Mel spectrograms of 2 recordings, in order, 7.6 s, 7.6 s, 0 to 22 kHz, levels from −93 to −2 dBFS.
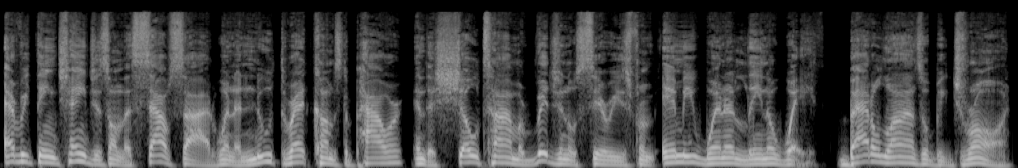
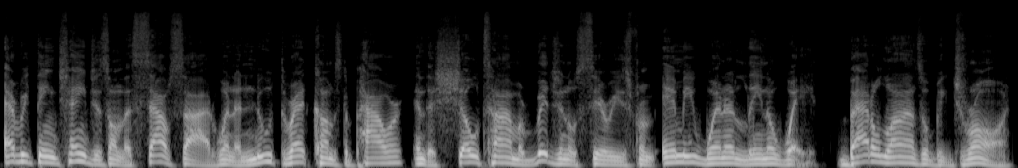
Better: first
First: none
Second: muffled; very; fading above 2.5 kHz

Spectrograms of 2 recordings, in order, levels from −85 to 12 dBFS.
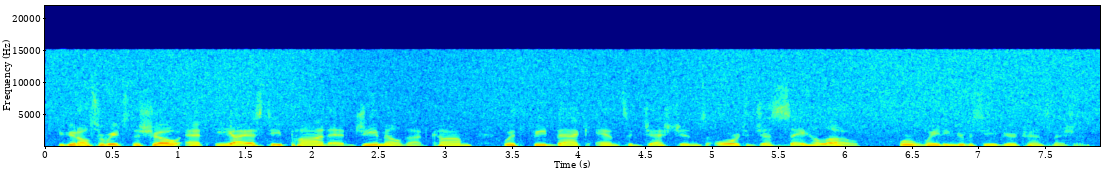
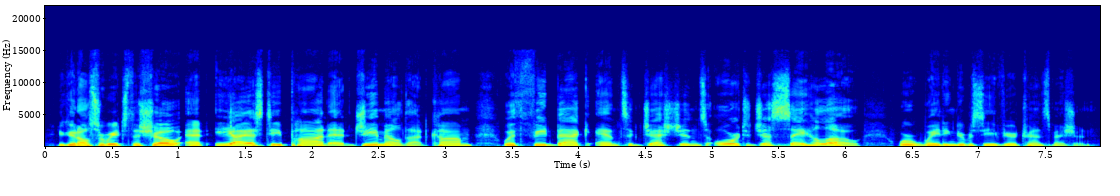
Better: second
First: hiss; noticeable; throughout; 10 dB below the speech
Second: none

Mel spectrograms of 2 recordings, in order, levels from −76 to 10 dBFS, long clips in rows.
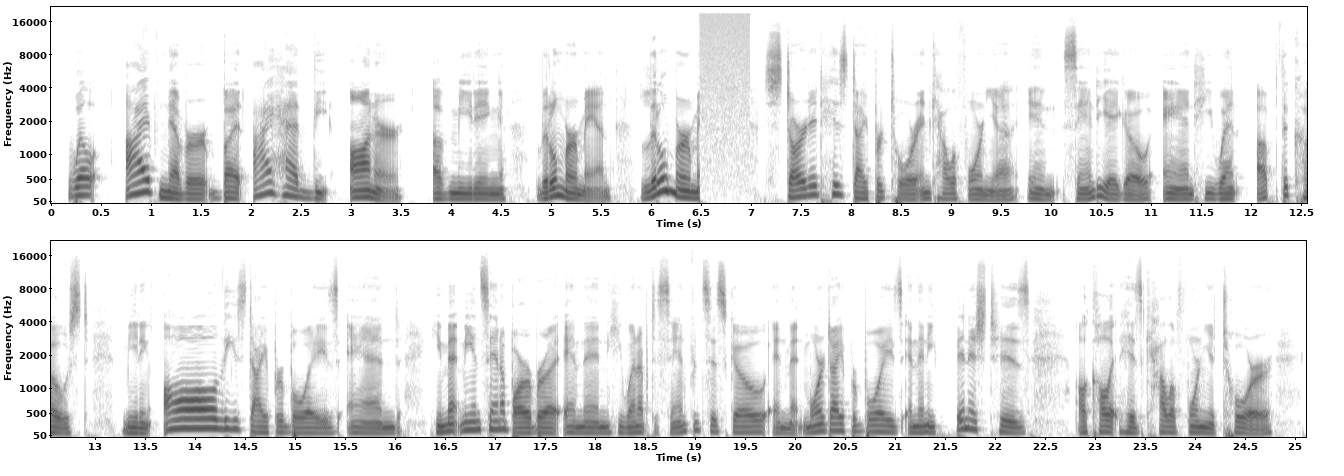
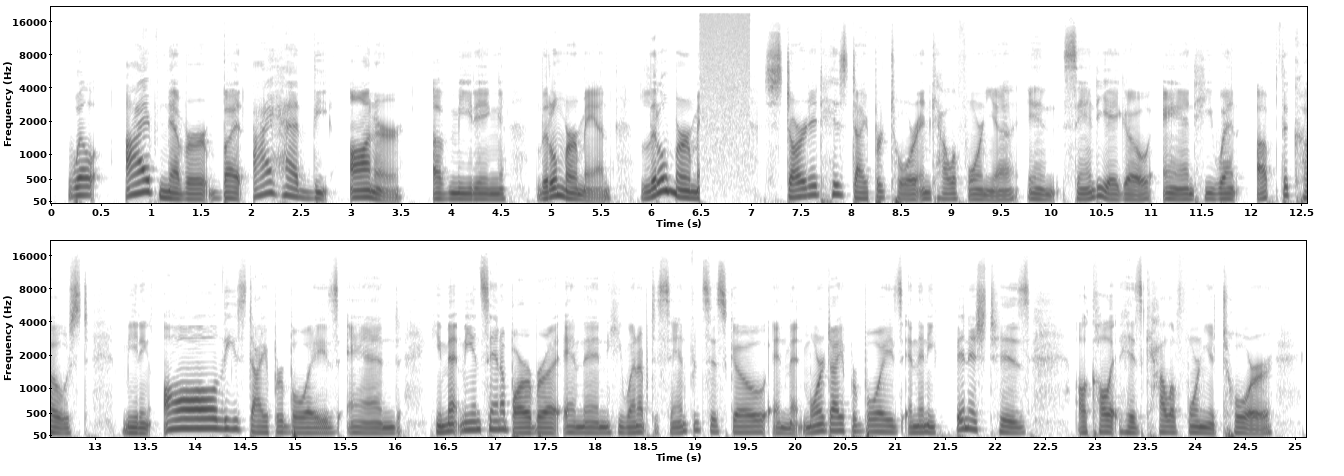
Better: neither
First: audio cutting out; filled with static; at 6.5 s for 0.5 s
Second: audio cutting out; filled with static; at 6.5 s for 0.5 s

